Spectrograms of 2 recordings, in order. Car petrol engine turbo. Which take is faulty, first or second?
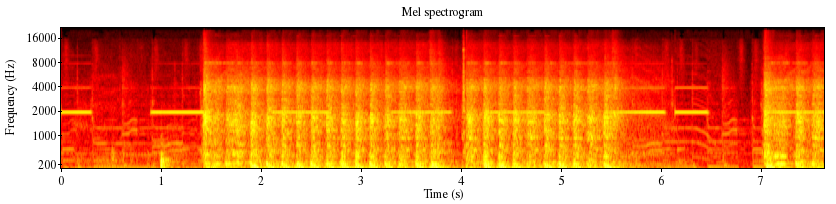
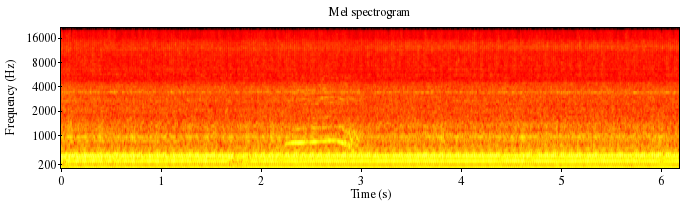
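second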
